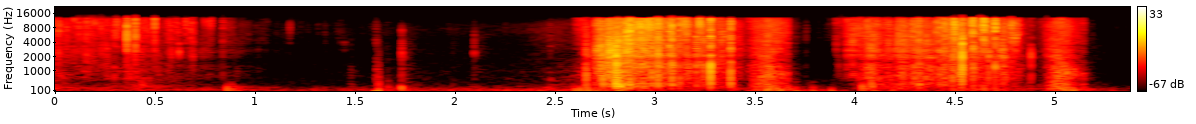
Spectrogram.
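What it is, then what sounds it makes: Foam-bead slime. Pink slime with tiny foam beads is squeezed, pressed flat and crushed by hands. A soft, bright crackling opens the clip, followed by a few faint clicks. Two longer, louder bursts of dense, crisp crunching and crinkling then swell and fade.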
